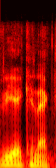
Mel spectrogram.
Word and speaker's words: VAConnect: Pronounced VAConnect, yes.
